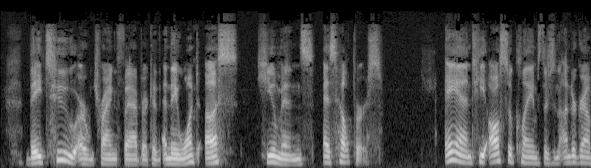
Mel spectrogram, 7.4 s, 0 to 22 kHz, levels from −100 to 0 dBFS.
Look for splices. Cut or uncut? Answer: cut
